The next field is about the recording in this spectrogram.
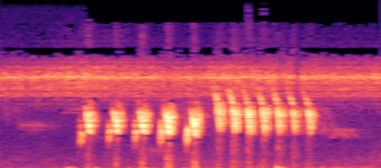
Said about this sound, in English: Different song, cicadas in the background.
